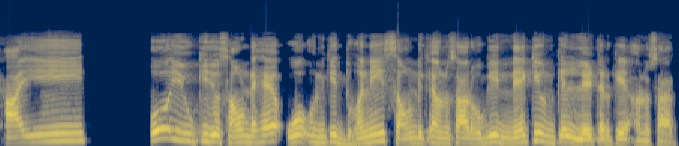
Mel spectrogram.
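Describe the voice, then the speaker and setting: A teacher explaining a lesson in a patient, repetitive way. The teacher poses questions to the viewer, answers them, and draws out example words slowly. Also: mid-range voice, clean tone. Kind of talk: classroom-style explainer video.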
